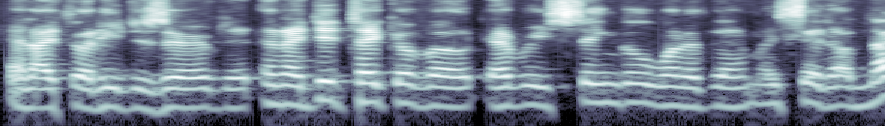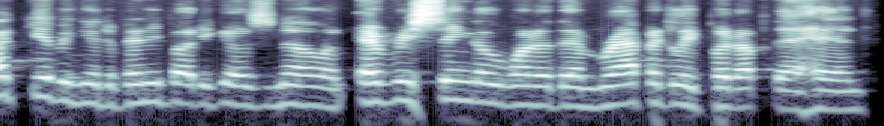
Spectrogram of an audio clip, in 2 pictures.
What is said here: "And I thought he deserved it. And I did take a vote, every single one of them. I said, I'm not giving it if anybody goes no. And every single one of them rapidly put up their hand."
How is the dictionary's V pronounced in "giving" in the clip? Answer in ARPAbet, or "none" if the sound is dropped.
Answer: V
